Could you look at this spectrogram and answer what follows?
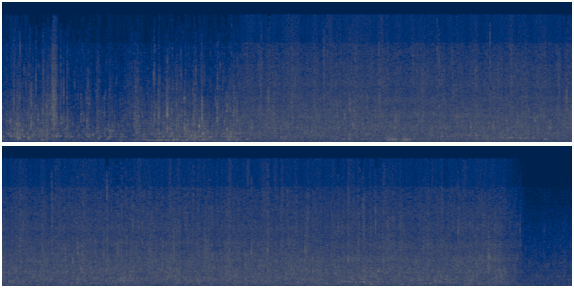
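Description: Tomatoes washed under running water in a backyard, a steady close rush and trickle that carries on evenly before stopping abruptly.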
